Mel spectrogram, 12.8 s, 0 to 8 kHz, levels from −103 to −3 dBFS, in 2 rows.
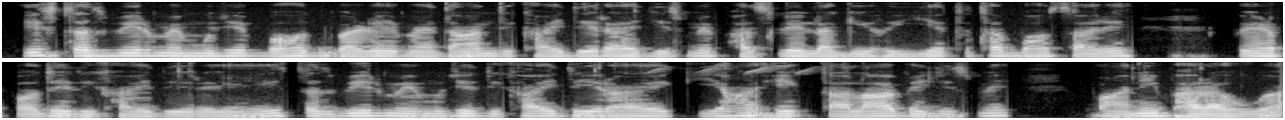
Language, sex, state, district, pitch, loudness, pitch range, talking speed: Hindi, male, Bihar, Araria, 130 Hz, -19 LUFS, 125-135 Hz, 180 wpm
